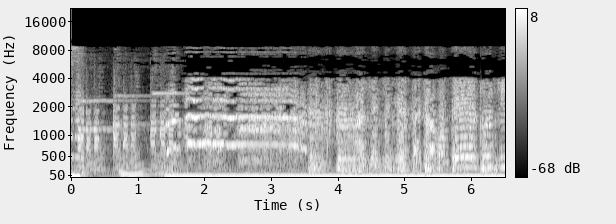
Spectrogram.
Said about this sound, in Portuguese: O galo canta pra saudar o sol, mas quando canta o galo diz somente se eu tivesse dente, só usava Eucalol.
